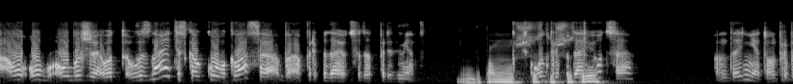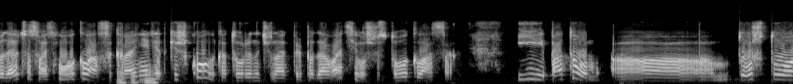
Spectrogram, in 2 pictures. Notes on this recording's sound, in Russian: По телефону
